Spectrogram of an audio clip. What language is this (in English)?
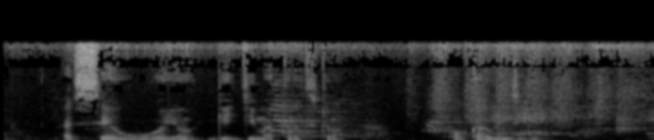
Luo (Kenya and Tanzania)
